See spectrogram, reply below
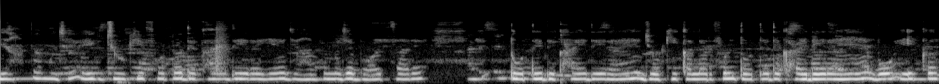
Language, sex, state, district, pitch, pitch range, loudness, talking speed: Hindi, female, Bihar, Jamui, 250 Hz, 245-260 Hz, -15 LUFS, 210 wpm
